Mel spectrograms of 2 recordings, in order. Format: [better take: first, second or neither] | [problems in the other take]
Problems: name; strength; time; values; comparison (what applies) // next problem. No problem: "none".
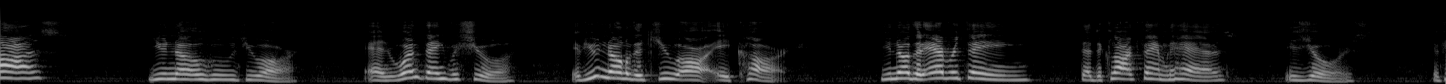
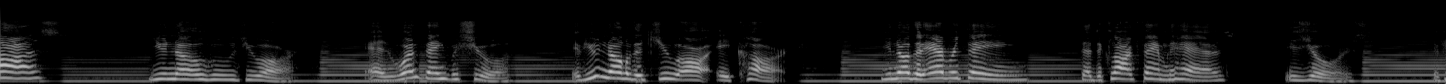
first | noise reduction (neural mask model RNNoise)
